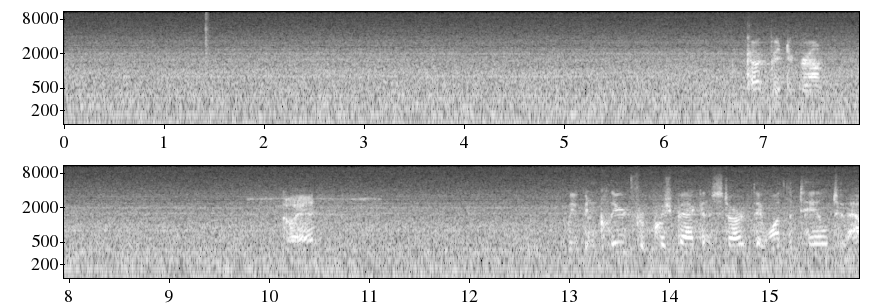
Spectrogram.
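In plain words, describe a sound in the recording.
A steady low hum of aircraft systems fills a cockpit.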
